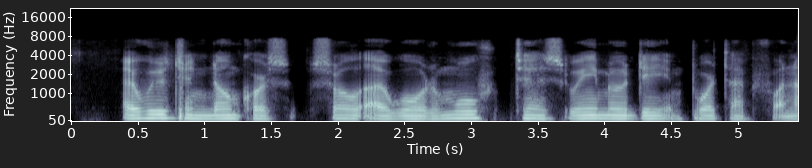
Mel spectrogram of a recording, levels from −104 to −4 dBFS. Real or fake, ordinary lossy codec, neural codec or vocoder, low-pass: fake; none; codec, 24 kHz, 0.9 kbps, WavTokenizer, small release; 7.2 kHz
